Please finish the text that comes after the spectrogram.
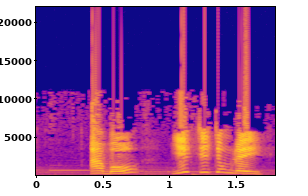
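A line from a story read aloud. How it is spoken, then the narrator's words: Loud shout. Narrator (Vietnamese): Trang Nghiêu hét lớn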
